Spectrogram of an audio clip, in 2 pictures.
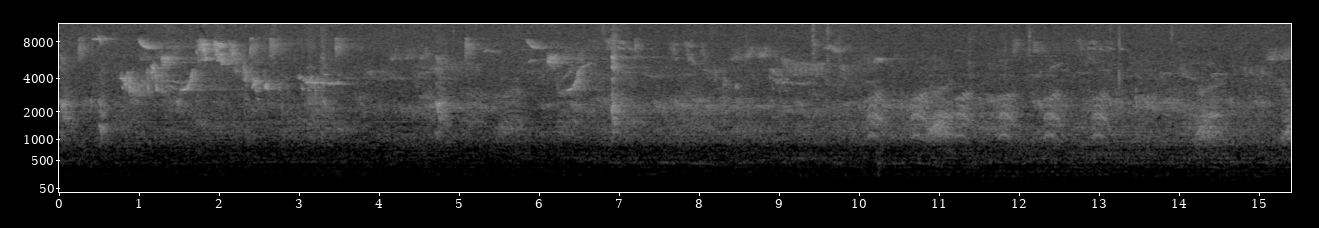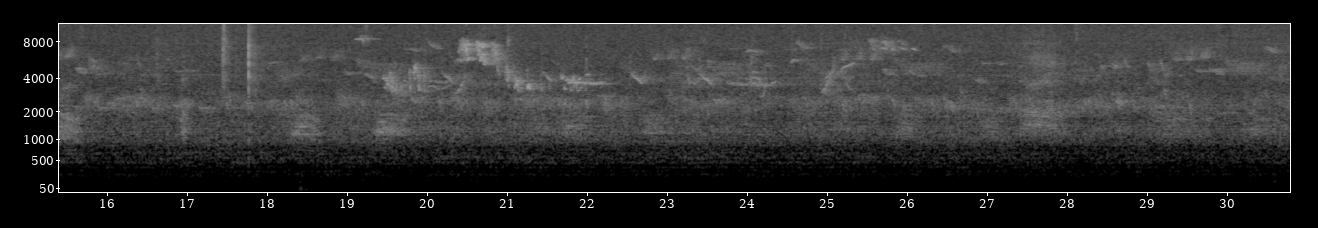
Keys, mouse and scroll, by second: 1.4 g, 3.8 g, 5.5 middle click, 10.6-12.5 middle drag, 14.4-16.4 middle drag, 21.2-22.4 middle drag, 22.4 click, 23.0 g, 24.2 middle click, 24.9-25.5 scroll up 1, 25.5-26.7 shift+middle drag, 26.7 g, 28.2 g, 30.6-30.7 middle drag.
